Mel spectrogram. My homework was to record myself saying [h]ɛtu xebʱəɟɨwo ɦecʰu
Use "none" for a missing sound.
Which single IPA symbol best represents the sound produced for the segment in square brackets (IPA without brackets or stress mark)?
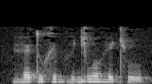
ɦ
